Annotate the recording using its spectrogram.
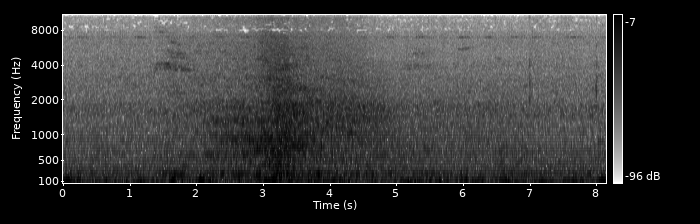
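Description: A car engine idling as a low steady hum, with a rush of passing-vehicle noise that swells and fades about three seconds in.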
